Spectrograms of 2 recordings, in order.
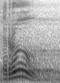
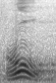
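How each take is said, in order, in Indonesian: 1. Huruf r dibaca tipis. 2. Huruf r dibaca tebal. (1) "Kalau tipis" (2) "Cara menebalkan huruf ra adalah dengan membaca seperti ini"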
